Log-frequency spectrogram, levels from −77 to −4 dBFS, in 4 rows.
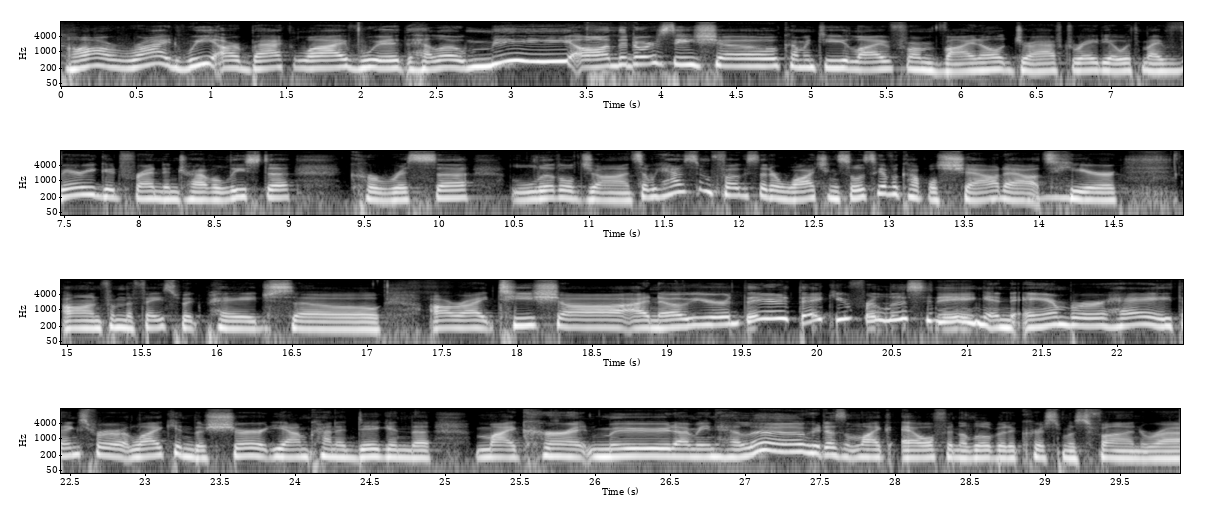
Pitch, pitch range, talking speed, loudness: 190 Hz, 170-225 Hz, 195 wpm, -14 LUFS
